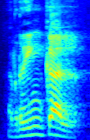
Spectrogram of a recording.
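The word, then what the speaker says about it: wrinkle: यानी होता है रैपर रिंकल रिस्ट कहीं पर व कॉम सीधी सी बात है हमें जब भी ऐसे कहीं मिलता है वर के साथ एक साथ हमें केवल ऐसे पढ़ना है रोंग राइट रैप रैपर रिंकल और रिस्ट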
